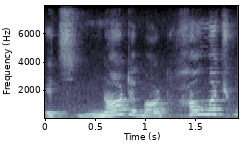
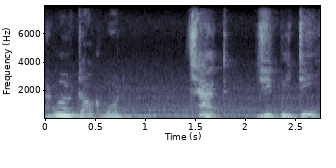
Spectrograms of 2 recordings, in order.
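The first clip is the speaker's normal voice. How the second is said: hushed whisper, quieter and lower; 5 semitones lower, 6 dB quieter than usual. Speaking to the audience, whispering. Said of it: "I'm whispering now".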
